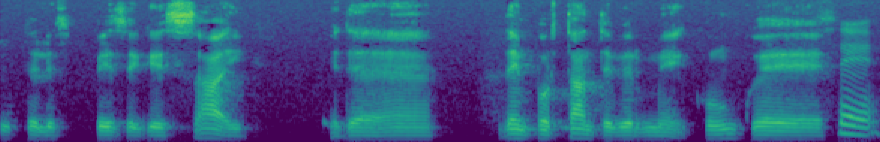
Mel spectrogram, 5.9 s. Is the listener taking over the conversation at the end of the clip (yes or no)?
no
